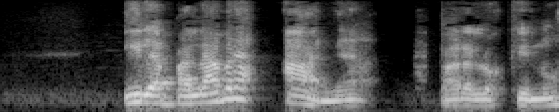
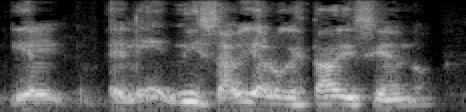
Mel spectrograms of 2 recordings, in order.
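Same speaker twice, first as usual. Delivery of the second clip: ordinary delivery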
